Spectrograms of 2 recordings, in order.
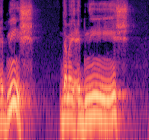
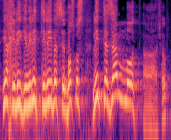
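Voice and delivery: lightly mocking, higher voice of a critic; 6 semitones higher than usual. Preacher mimics people mocking his strictness. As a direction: imitate a scoffer who finds faith too strict. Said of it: "بعض الناس تقول لك ايه".

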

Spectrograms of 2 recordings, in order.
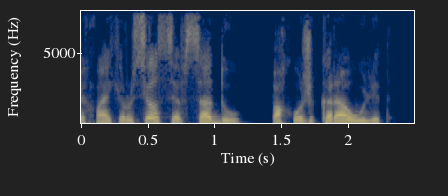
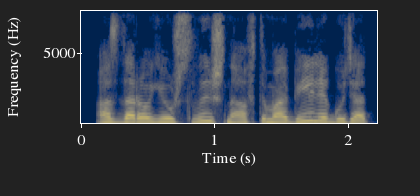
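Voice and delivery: ordinary delivery

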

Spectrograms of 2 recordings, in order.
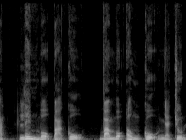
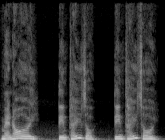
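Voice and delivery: gọi to, cao hẳn lên, vui mừng; hét gọi vợ khi tìm thấy cái răng; kêu lên mừng rỡ; 7 semitones higher, 5 dB louder than usual. Acted. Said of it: "Chú mới kêu lên". (chồng gọi vợ vì đã tìm thấy răng, kêu to mừng rỡ)

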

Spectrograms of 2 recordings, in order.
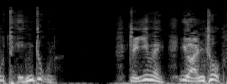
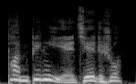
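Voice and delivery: plain reading voice

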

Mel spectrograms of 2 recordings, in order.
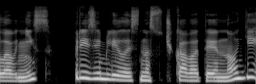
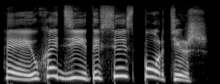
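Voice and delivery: shouting; 8 semitones higher than usual. Acted. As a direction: shoo it away desperately. Pippa shouts at the magpie.

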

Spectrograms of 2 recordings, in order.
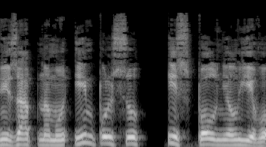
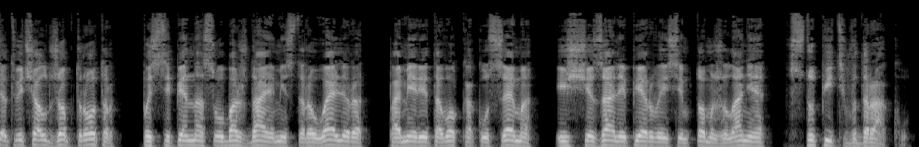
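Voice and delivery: usual speaking voice

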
